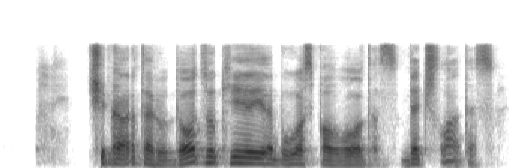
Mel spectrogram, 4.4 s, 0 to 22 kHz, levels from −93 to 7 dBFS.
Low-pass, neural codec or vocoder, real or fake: 7.2 kHz; codec, 16 kHz, 1 kbps, FunCodec, trained on Chinese and English, 50 frames a second; fake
